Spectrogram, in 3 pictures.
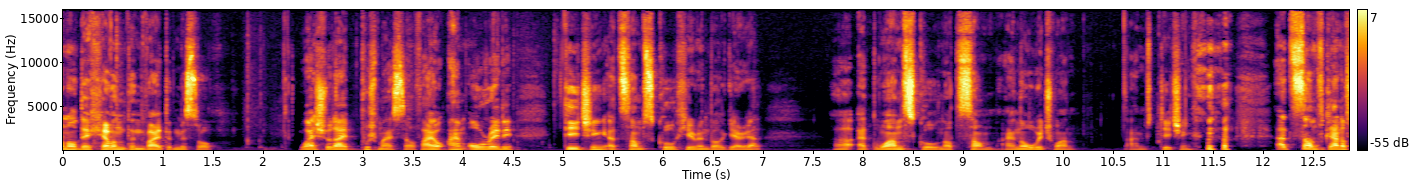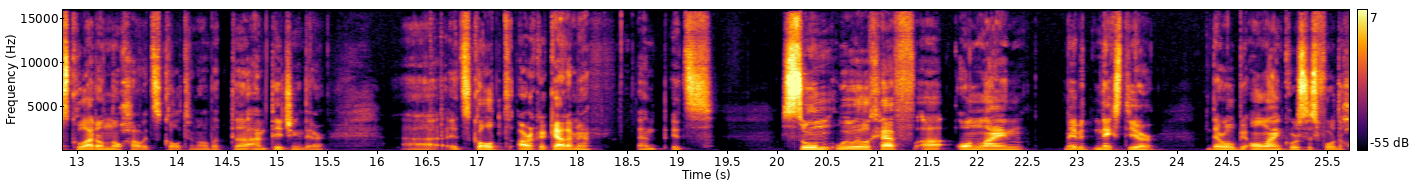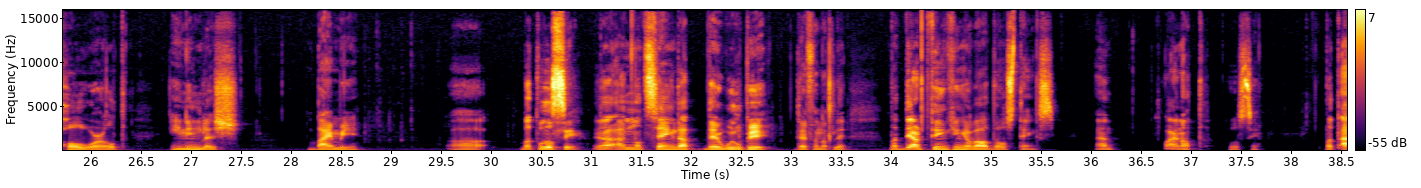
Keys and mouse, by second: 6.2 alt+q, 11.1 p, 11.3 [, 11.5 [, 16.3-38.5 ctrl+alt+drag, 17.0 g, 18.0 ], 18.2 ], 30.4 alt+q, 32.5 1, 34.6 3, 36.4 g.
